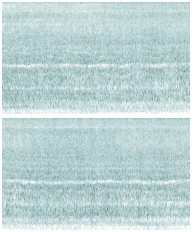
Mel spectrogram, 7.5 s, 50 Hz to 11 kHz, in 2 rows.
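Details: 1968 LeMans convertible, cold start with the headers cold to the touch: steady low rumble with an even idle and no knocks or ticks, a healthy V8 settling after a cold start; normal idle.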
